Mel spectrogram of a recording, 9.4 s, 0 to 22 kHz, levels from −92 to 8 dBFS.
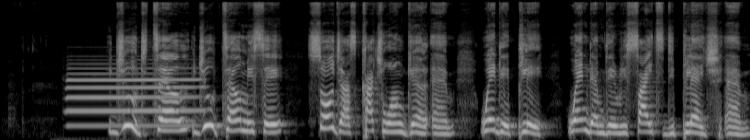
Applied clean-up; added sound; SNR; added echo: none; Wind instrument, woodwind instrument; 5 dB; none.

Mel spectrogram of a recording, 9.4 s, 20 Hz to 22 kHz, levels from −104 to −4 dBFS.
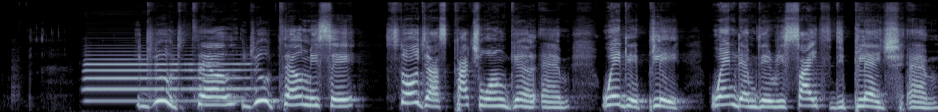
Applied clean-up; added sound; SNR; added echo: neural mask model RNNoise.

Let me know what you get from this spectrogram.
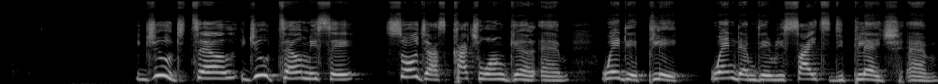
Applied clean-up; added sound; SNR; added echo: neural mask model Resemble Enhance denoiser.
